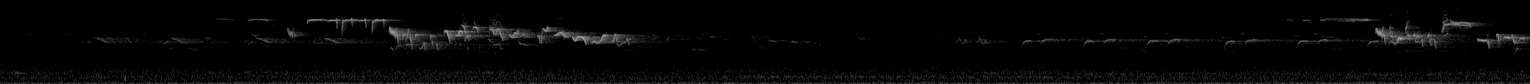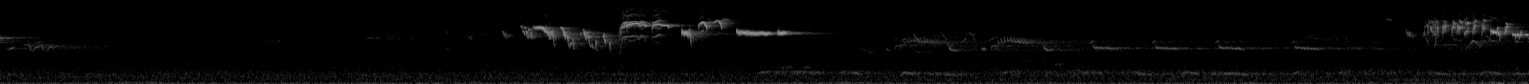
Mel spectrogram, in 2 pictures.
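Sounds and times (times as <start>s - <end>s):
European robin singing: 0.9s - 7.2s, 10.3s - 16.1s, 19.7s - 23.5s, 24.1s - 30.5s.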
